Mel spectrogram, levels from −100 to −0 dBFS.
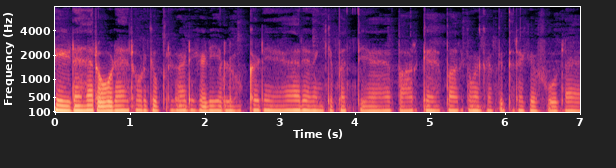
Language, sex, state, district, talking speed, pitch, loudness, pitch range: Hindi, male, Uttar Pradesh, Hamirpur, 220 wpm, 130 Hz, -21 LUFS, 125-135 Hz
